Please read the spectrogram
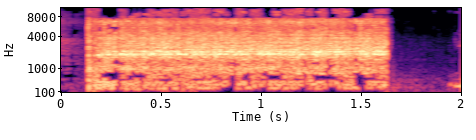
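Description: Electric mixer grinder with a stainless steel jar running at full speed, grinding cooked onion-tomato masala with a little water into a paste. It runs steadily for about a second and a half, then stops abruptly.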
